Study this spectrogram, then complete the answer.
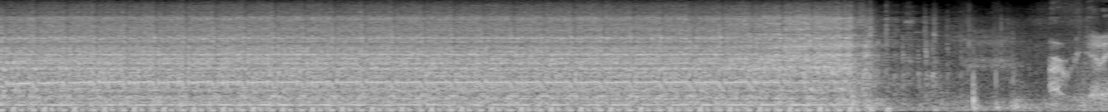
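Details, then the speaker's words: Cub Cadet riding mower with an engine just installed, battery and fuel hooked up, fuel solenoid clicking: steady starter cranking about three turns a second for six seconds with no firing; fuel is getting in and the owner suspects it is flooded. "gas a little bit in there we are getting gas maybe I flooded"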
